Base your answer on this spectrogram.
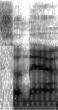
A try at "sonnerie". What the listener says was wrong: You don't pronounce the E, actually. It's just sonnerie. No, you don't pronounce the E.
